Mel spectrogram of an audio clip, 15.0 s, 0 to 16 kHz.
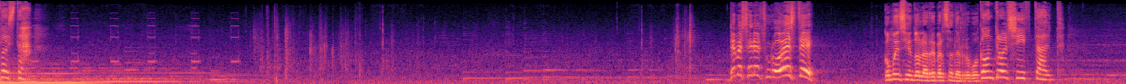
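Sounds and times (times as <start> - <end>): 
speech: 0.1 - 0.6, 10.2 - 11.0, 11.8 - 14.4
faint electronic alarm beeping: 0.9 - 3.2
rustling noise: 3.2 - 7.0, 8.4 - 9.6.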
